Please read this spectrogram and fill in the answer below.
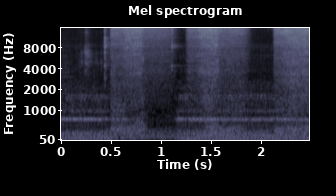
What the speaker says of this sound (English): And just get a little overspray on it so that I can blend the colors together.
